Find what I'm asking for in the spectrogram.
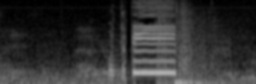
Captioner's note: beep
